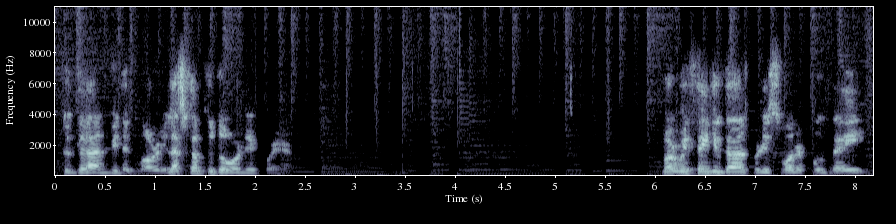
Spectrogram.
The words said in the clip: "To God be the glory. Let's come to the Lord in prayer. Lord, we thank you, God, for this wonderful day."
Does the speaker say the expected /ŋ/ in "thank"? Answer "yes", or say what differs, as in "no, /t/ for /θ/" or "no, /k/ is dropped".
yes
